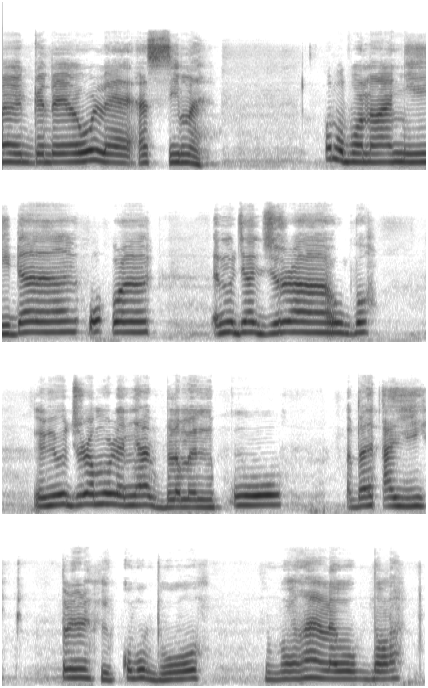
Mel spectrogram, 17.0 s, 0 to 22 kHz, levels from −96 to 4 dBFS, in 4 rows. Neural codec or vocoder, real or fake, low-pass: codec, 24 kHz, 1 kbps, SNAC; fake; 10.8 kHz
